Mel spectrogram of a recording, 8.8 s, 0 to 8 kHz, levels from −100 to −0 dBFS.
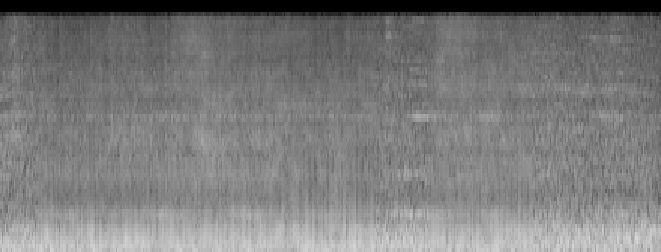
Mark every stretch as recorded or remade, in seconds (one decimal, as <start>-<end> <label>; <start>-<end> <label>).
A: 0.0-0.5 recorded; 0.5-5.0 remade; 5.0-5.7 recorded; 5.7-7.1 remade; 7.1-8.8 recorded

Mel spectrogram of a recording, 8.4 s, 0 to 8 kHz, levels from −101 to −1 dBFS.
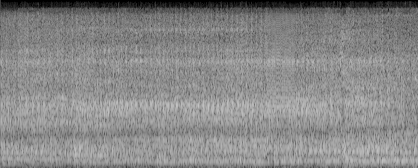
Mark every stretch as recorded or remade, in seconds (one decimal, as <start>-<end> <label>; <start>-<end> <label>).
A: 0.0-5.3 recorded; 5.3-5.9 remade; 5.9-8.4 recorded

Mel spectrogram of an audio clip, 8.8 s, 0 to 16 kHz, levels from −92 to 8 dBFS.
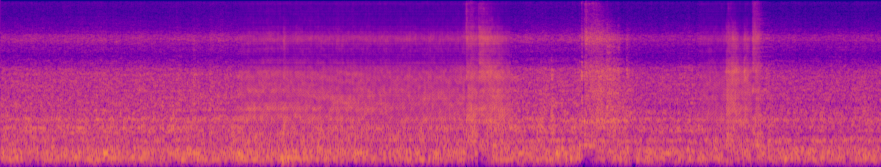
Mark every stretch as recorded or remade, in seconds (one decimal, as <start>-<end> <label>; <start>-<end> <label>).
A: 0.0-2.4 recorded; 2.4-5.1 remade; 5.1-7.0 recorded; 7.0-7.6 remade; 7.6-8.8 recorded

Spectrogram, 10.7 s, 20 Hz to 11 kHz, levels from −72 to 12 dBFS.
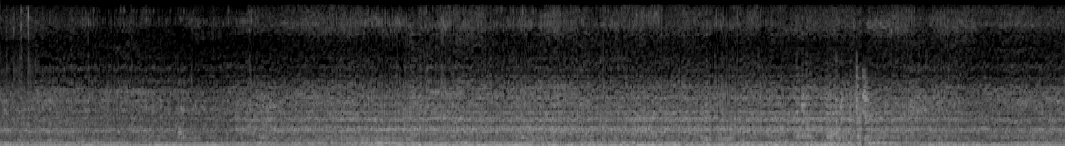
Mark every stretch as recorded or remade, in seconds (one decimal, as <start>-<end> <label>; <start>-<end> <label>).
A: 0.0-0.8 recorded; 0.8-2.6 remade; 2.6-3.2 recorded; 3.2-7.9 remade; 7.9-8.9 recorded; 8.9-9.6 remade; 9.6-10.7 recorded

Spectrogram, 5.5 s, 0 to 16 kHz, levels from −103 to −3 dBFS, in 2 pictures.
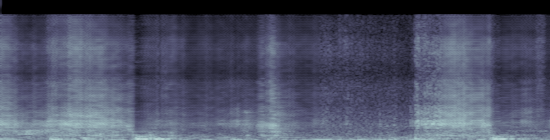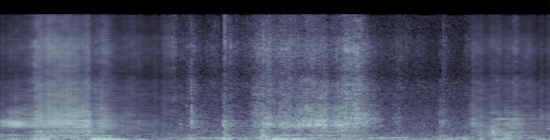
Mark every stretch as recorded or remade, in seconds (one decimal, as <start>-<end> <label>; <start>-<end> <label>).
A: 0.0-1.6 remade; 1.6-2.2 recorded; 2.2-3.6 remade; 3.6-5.1 recorded; 5.1-5.5 remade

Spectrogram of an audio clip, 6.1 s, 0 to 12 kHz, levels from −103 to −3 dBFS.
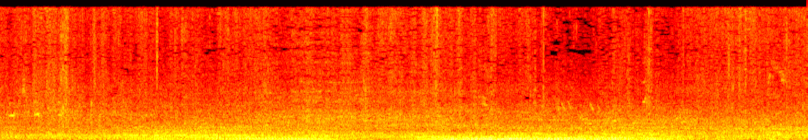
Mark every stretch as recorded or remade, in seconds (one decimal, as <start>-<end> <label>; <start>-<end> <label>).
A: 0.0-6.1 recorded

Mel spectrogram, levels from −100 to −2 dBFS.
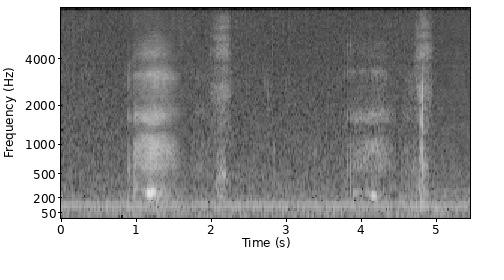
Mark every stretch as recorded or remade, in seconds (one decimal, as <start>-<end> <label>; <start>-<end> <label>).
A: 0.0-0.9 recorded; 0.9-1.7 remade; 1.7-5.0 recorded; 5.0-5.5 remade

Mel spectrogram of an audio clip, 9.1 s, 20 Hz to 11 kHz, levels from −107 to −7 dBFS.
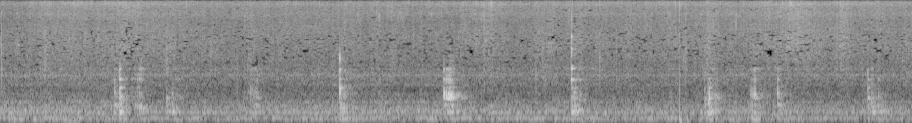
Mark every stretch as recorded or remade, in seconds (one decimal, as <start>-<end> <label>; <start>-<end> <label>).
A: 0.0-3.8 recorded; 3.8-4.6 remade; 4.6-9.1 recorded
